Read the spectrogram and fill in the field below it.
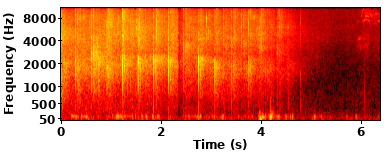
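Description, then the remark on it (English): An audience applauds with a dense, steady wash of clapping that carries on for several seconds, then thins and fades away toward the end, giving a round of applause to a ministry family as they come up to share. “So let's give them a round of applause as they come up and share of the work God is doing.”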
